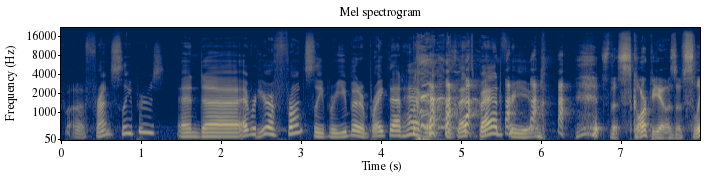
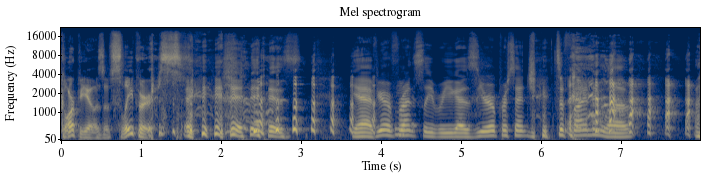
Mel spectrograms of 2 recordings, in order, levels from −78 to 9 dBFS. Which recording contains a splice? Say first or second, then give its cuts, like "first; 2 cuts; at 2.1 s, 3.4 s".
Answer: first; 2 cuts; at 1.4 s, 2.4 s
